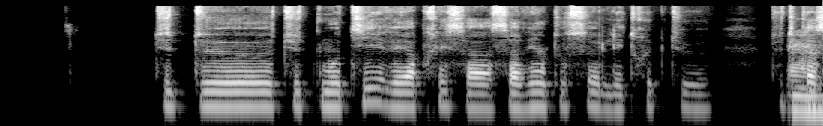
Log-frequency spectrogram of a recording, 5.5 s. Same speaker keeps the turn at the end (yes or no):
yes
